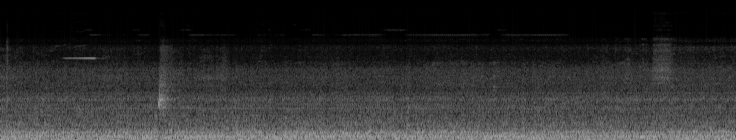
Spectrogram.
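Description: Steady running rumble of a moving passenger train heard from inside the carriage, with one brief sharp click about three seconds in.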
